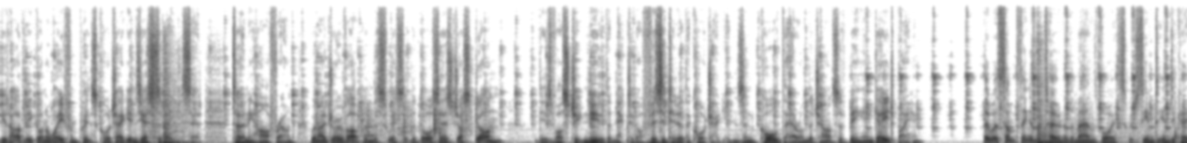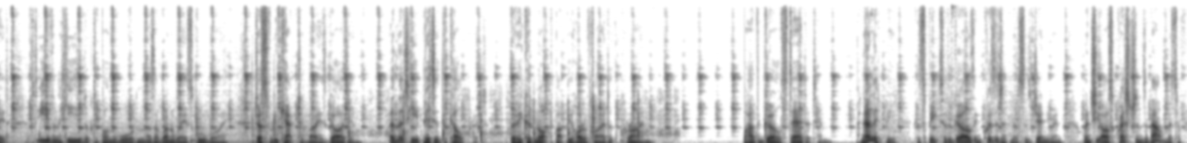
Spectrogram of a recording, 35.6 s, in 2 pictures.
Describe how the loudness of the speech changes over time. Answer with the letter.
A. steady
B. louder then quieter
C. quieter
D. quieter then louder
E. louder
A.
